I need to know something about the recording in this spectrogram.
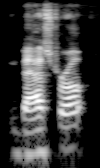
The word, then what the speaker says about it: Bastrop: how it's pronounced basp it depends if you're in if you're from Bastrop Texas it's pronounced some other weird way and but we just refer to as Bastrop okay so that's in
